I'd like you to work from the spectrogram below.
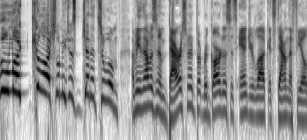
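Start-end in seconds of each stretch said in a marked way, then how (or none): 0.0-2.4 choking, very high, drawn out and slow. Retelling a throw by a wide-open receiver: imitating Andrew Luck choking. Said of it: "I honestly thought he was choking to death".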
